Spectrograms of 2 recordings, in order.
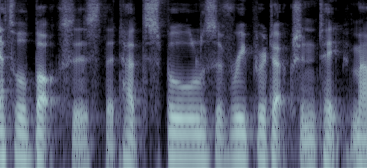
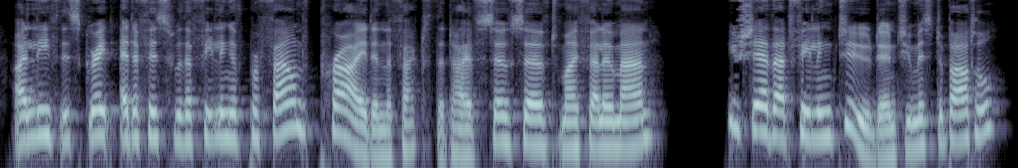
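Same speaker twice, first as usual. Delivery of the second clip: high, loud, self-important speech; pompous little clerk; 10 semitones higher, 4 dB louder than usual. A narrator's reading. The clerk grandly telling the reporter of his devotion to the center. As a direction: preach your humble service grandly.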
